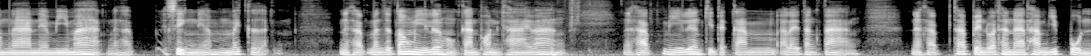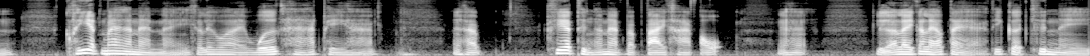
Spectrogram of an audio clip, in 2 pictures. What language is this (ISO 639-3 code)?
tha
